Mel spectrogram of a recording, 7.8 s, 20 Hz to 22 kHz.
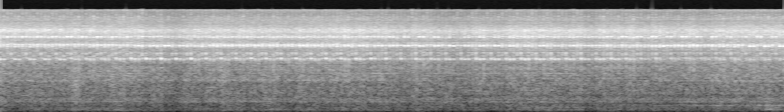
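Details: Ford Ranger 2.2 diesel, bought second-hand, after repair of leaking gasket and blow-by/low power complaint: even regular diesel clatter at idle, about three beats a second, no uneven knocks; running steady and healthy.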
